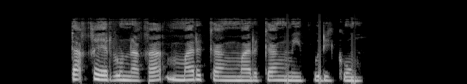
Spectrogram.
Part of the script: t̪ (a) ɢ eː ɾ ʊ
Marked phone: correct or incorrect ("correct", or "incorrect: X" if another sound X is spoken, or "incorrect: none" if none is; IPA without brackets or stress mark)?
incorrect: ɑ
